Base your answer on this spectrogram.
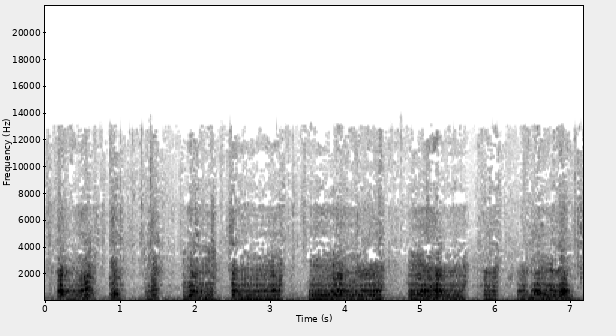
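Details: An American Bully and a Pitbull play tug with a Tugmutt toy, producing deep rumbling growls in repeated bursts of about a second, alternating with brief quieter gaps.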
